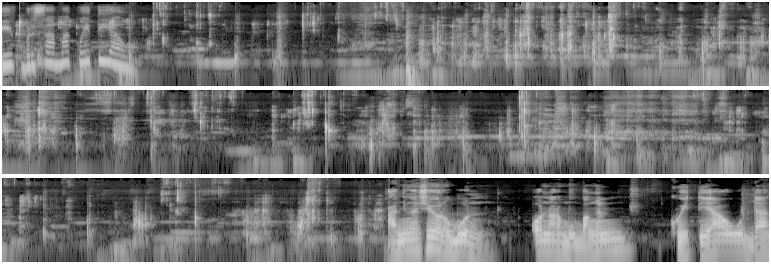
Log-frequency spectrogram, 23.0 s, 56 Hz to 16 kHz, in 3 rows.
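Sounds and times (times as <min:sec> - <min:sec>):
person chewing food: 0:00.0 - 0:19.7.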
